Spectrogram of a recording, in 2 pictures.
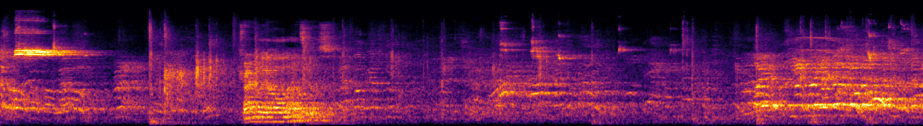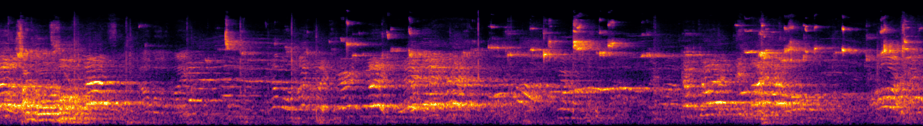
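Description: Sneakers squeak on a wooden floor in an echoing gym.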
